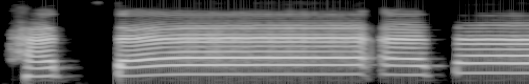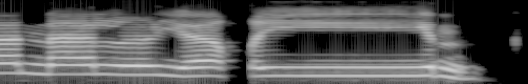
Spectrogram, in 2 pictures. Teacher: Jadi maka dibacanya tetap atanal. Jadi bukan dipanjangkan nal.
